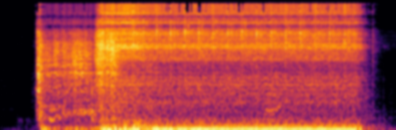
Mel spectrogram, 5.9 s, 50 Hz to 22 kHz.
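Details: 1984 Corvette 350 after swap from Crossfire fuel injection to Edelbrock carburetor and intake: steady starter churning about five seconds, roughly four pulses a second, never catching; cranks but won't fire.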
